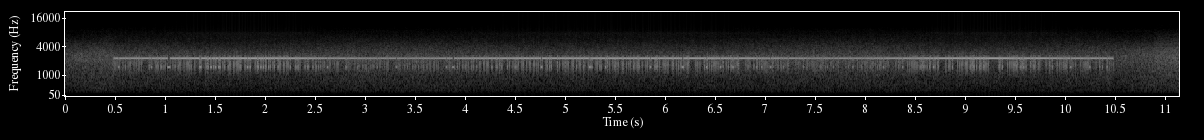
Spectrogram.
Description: Weather fax (radiofax), 120 lines a minute, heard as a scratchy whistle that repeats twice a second, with radio static.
